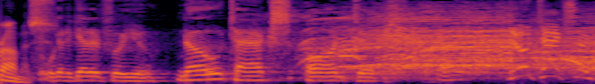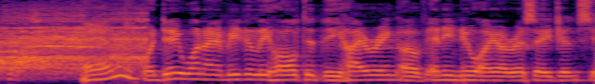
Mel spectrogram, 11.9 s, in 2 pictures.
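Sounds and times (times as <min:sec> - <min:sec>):
speech: 0:00.0 - 0:11.9
crowd cheering and whooping at a Las Vegas rally for President Trump: 0:03.0 - 0:07.4.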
